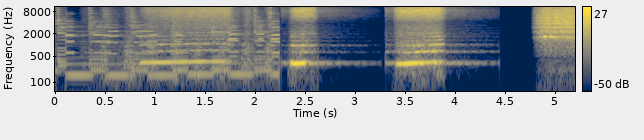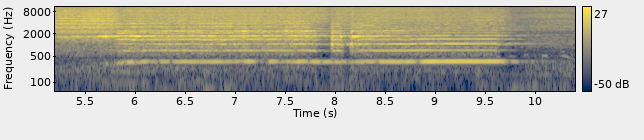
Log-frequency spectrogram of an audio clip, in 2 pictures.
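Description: Several short steam-whistle toots over a chugging rhythm from a cartoon toy train. Then, about five seconds in, the steam whistle of LMS Princess Coronation class locomotive 6233 Duchess of Sutherland gives one long, steady blast over hissing steam and stops shortly before the end.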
